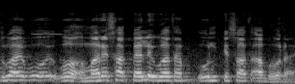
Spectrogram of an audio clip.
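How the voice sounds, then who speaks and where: High pitch and fairly even intonation in a man's voice. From Pakistani Punjab, Jhelum district. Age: 80s+. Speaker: partition survivor and businessman. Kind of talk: testimony. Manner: halting.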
